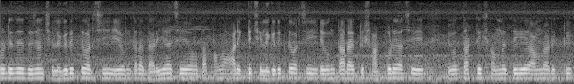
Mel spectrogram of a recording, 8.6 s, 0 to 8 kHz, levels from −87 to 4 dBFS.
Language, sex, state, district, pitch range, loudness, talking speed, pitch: Bengali, male, West Bengal, Malda, 125-135 Hz, -16 LUFS, 220 wpm, 130 Hz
